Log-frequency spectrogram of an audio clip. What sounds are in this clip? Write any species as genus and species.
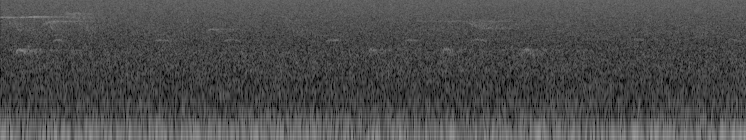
Corvus brachyrhynchos, Setophaga virens, Sitta canadensis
